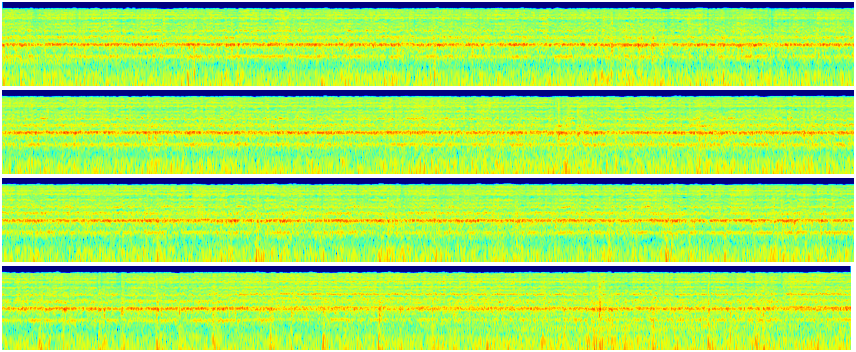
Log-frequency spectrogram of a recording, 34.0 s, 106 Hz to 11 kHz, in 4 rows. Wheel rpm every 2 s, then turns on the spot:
140, 140, 140, 140, 140, 140, 140, 140, 140, 140, 140, 140, 140, 140, 150, 150, 150.
none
